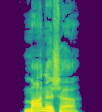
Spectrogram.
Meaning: inflection of manisch: 1. strong/mixed nominative masculine singular 2. strong genitive/dative feminine singular 3. strong genitive plural
- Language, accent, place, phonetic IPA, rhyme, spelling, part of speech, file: German, Germany, Berlin, [ˈmaːnɪʃɐ], -aːnɪʃɐ, manischer, adjective, De-manischer.ogg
